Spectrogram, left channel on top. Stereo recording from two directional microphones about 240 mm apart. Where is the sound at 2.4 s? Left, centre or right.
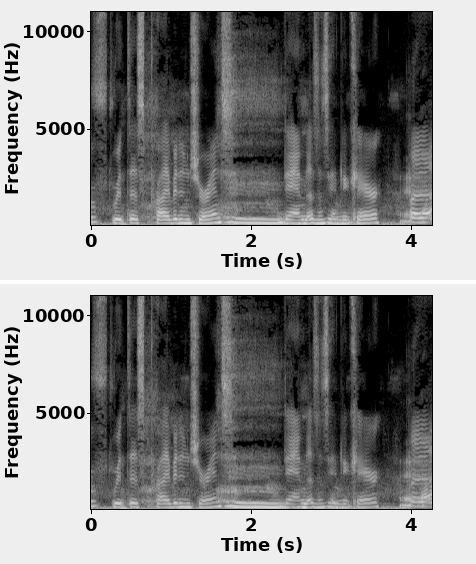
Left.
